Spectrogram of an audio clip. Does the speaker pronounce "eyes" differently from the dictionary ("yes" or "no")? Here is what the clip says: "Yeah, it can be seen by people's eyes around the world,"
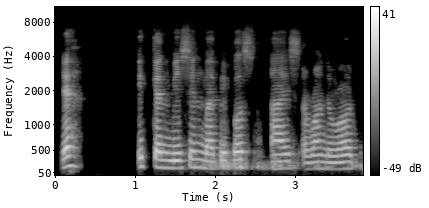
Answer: yes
